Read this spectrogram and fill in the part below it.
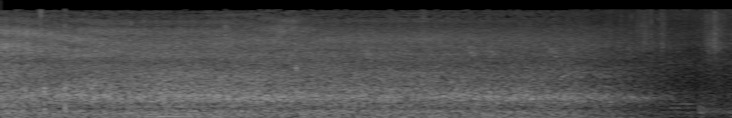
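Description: Traffic rumbles and hisses steadily outdoors.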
